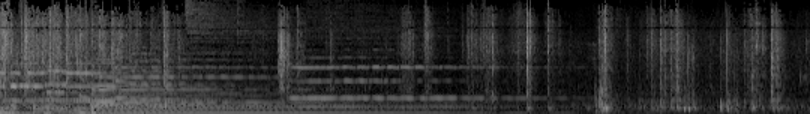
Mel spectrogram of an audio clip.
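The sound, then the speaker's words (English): Irregular bursts of keyboard typing, with sharp clicks arriving in uneven clusters and short pauses, following a fading tonal hum at the start. No voices are heard. “I decided to come down here so Mom wouldn't hear the typing.”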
